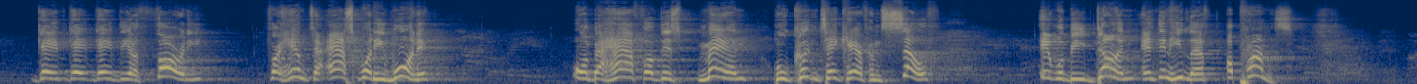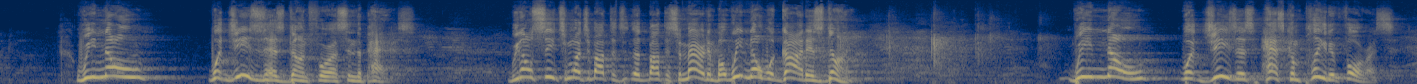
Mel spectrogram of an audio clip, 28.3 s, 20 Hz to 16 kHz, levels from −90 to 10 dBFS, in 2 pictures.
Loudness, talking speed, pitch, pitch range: -23 LUFS, 145 wpm, 270 Hz, 240-310 Hz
